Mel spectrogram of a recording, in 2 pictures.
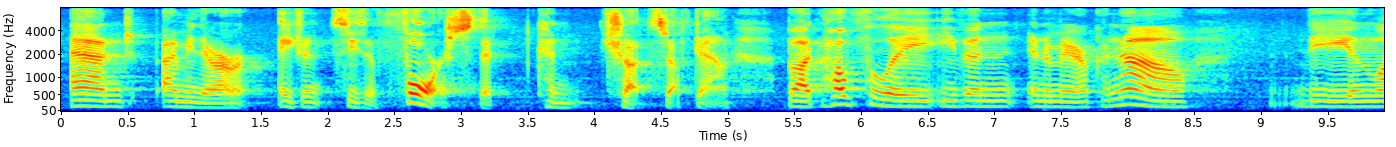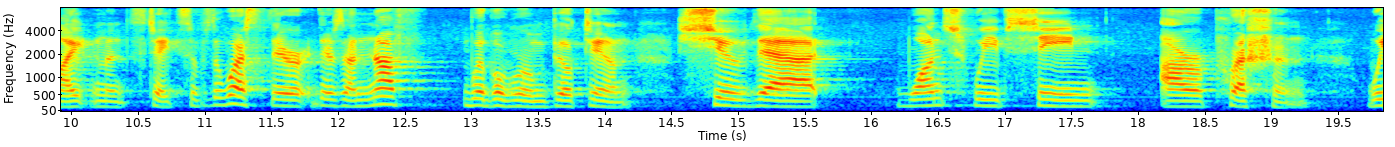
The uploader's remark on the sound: The conversation was recorded on June 19, 2019 in front of a live audience at New York's 92nd Street Y.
